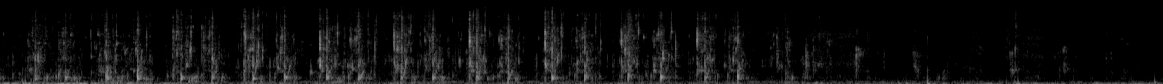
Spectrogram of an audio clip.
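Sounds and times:
English Bulldog drinking with splashy laps: 0.0s - 11.6s
English Bulldog throaty breathing: 8.0s - 11.3s.

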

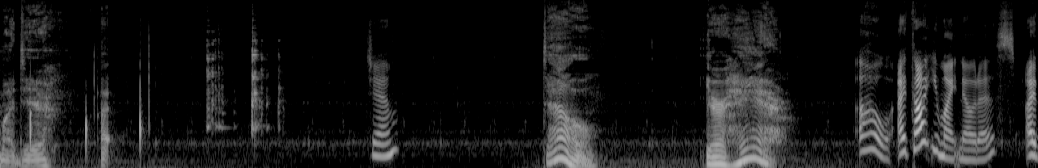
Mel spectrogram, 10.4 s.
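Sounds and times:
speech: 0.0s - 1.2s, 3.7s - 4.0s, 5.4s - 6.0s, 7.0s - 7.9s, 8.6s - 10.3s
pots, dishes and cutlery clinking while cooking chops and string beans: 2.0s - 2.9s.

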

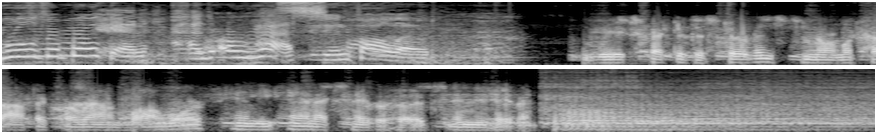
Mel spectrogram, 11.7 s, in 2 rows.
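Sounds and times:
speech: 0.0s - 10.1s
motorcycle engines revving: 9.4s - 11.6s.

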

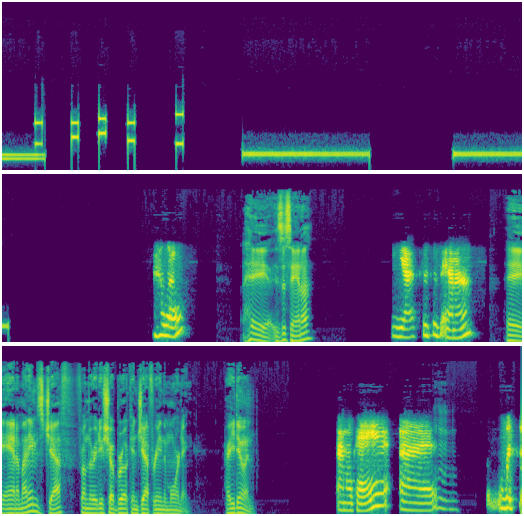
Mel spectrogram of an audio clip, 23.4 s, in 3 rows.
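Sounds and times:
speech: 0.6s - 0.9s, 10.1s - 10.6s, 11.5s - 12.6s, 13.6s - 19.5s, 20.6s - 23.3s
phone ringing tone: 3.6s - 5.6s, 6.8s - 8.0s.

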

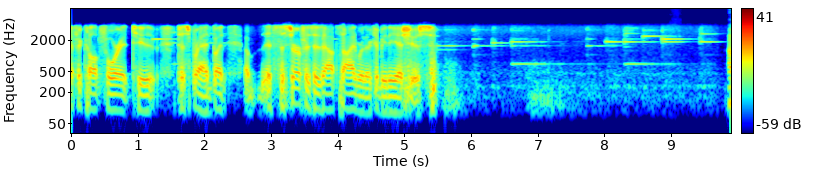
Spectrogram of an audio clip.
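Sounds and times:
speech: 0.0s - 5.6s
hospital chime announcing a baby's birth: 5.6s - 9.8s.

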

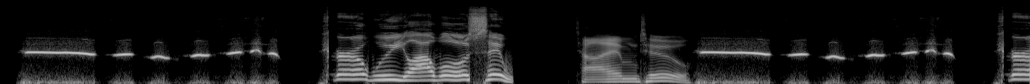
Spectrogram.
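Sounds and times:
whistled tune played backwards: 0.2s - 2.8s, 7.0s - 9.6s
speech: 3.4s - 5.2s, 5.8s - 7.2s, 10.1s - 10.2s.

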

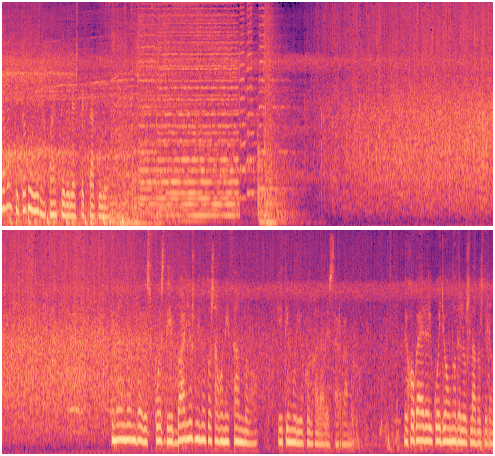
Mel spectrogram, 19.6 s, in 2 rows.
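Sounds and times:
spectators and jury applauding: 0.0s - 17.3s
speech: 0.1s - 2.3s, 12.5s - 17.1s, 17.8s - 19.6s.

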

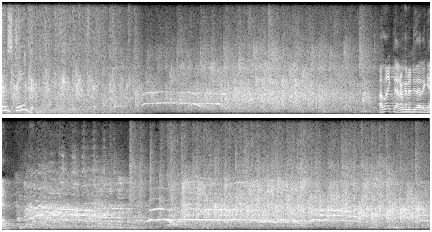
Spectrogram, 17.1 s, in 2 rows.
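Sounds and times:
scattered crowd voices: 0.0s - 2.7s
audience applause: 0.0s - 7.6s, 9.6s - 17.1s
speech: 0.1s - 1.0s, 7.6s - 9.2s
faint audience cheers: 2.7s - 4.6s, 11.4s - 16.1s, 16.7s - 17.1s
laughter: 8.8s - 11.5s.

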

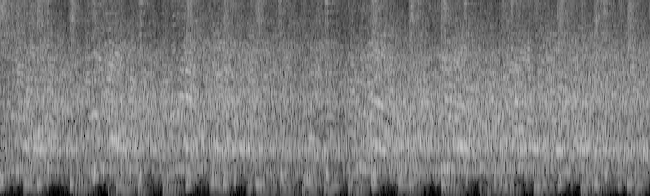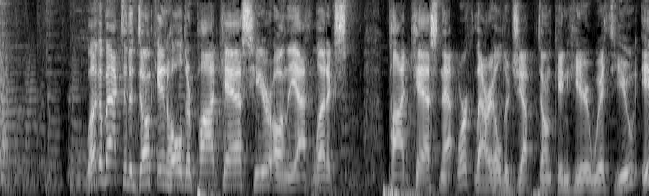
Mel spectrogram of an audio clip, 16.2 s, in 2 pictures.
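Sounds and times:
football fans shouting a chant: 0.0s - 8.3s
speech: 9.2s - 16.2s.

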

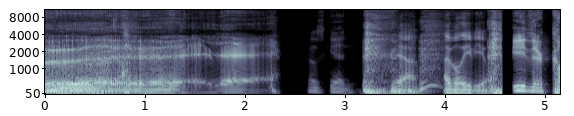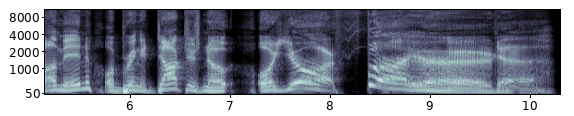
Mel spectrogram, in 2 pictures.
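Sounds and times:
person growling angrily: 0.0s - 2.4s, 7.7s - 10.2s
speech: 3.0s - 10.2s.

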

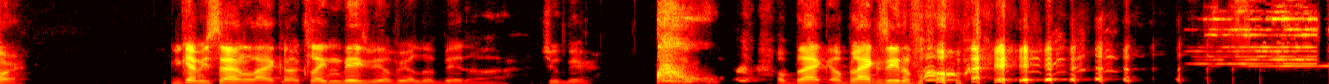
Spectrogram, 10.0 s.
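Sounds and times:
speech: 0.0s - 0.2s, 1.3s - 7.9s
laughter: 6.9s - 9.2s
wind chime ringing: 8.8s - 9.9s.

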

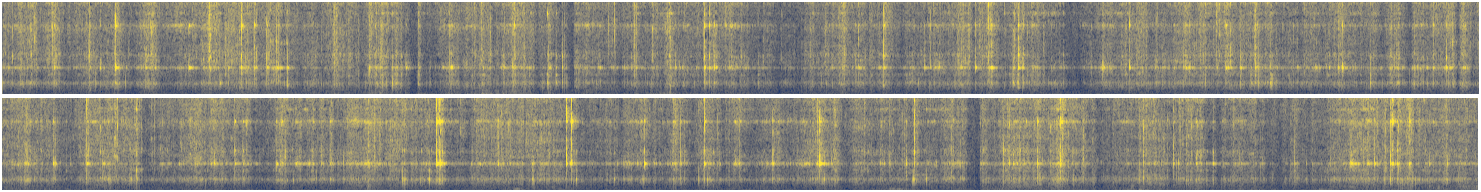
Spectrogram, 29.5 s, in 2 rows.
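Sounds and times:
glass bottle, safety pins and seashell rattling and clinking: 0.0s - 29.5s.

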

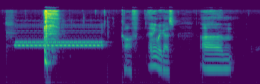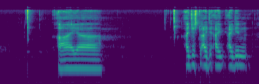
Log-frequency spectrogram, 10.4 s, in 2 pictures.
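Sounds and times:
phone ringing from incoming spam call: 0.2s - 2.2s
speech: 2.5s - 4.8s, 6.4s - 7.4s, 8.9s - 10.3s.

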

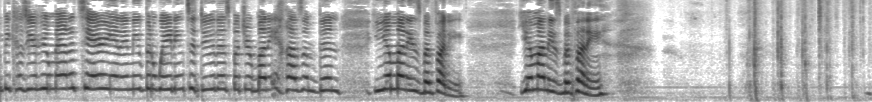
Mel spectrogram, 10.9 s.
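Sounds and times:
speech: 0.0s - 7.9s
tarot cards being shuffled: 8.9s - 10.8s.

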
